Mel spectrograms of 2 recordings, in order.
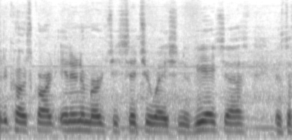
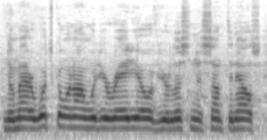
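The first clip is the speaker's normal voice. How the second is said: usual speaking voice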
